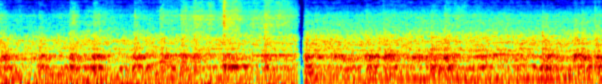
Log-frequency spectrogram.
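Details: Wild bees around rich dark honeycombs deep in a forest: a constant buzzing drone, briefly cut by a short dropout about halfway, with light crackling noise.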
